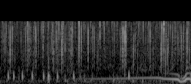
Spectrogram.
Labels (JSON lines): {"label": "biophony, cascading saw", "recorder": "SoundTrap 600 or HydroMoth"}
